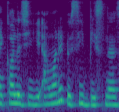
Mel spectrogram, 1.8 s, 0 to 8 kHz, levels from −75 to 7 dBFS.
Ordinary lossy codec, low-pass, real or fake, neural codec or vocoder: none; none; real; none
